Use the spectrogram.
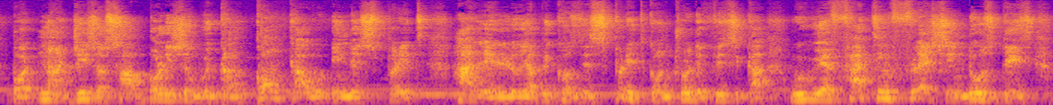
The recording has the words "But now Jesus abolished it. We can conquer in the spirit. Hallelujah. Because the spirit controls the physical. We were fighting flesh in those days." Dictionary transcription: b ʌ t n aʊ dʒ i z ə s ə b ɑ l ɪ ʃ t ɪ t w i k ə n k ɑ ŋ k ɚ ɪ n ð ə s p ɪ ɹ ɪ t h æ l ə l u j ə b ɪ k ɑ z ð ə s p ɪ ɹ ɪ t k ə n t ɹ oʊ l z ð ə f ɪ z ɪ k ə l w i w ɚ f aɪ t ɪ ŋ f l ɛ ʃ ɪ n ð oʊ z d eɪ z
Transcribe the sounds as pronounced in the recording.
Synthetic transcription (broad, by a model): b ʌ t n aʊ dʒ i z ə s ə b ɑ l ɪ ʃ ɪ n w i k ə n k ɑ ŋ k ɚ ɪ n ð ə s p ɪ ɹ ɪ t h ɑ l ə l u j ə b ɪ k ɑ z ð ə s p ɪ ɹ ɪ t k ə n t ɹ oʊ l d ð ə f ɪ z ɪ k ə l w i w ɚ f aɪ t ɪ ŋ f l ɛ ʃ ɪ n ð oʊ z d eɪ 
